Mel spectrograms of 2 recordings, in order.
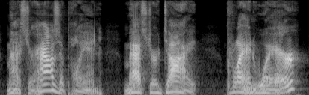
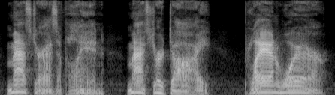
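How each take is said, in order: First: The line is delivered with more varied expression. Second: The line is delivered in a flat monotone. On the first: The speaker calls it right. "There you go" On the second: The speaker calls it wrong. "Probably that's a little bit too monotone"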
